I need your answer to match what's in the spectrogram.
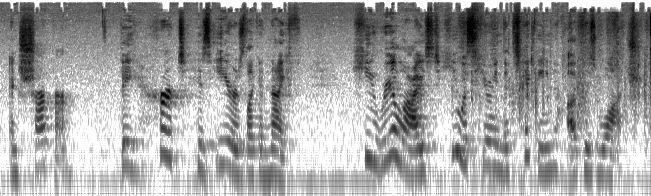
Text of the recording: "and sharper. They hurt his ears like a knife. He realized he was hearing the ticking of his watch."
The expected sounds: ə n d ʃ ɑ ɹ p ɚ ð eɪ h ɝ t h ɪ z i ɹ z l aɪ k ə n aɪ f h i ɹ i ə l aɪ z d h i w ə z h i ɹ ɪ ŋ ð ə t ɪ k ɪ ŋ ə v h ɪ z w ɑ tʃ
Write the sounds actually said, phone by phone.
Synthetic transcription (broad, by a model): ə n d ʃ ɑ ɹ p ɚ ð eɪ h ɝ t h ɪ z i ɹ z l aɪ k ə n aɪ f h i ɹ i ə l aɪ z d h i w ə z h i ɹ ɪ ŋ ð ə t ɪ k ɪ ŋ ə v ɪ z w ɑ tʃ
